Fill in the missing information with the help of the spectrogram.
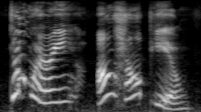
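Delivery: high, bright-voiced hare reassuring. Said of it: "said the hare".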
